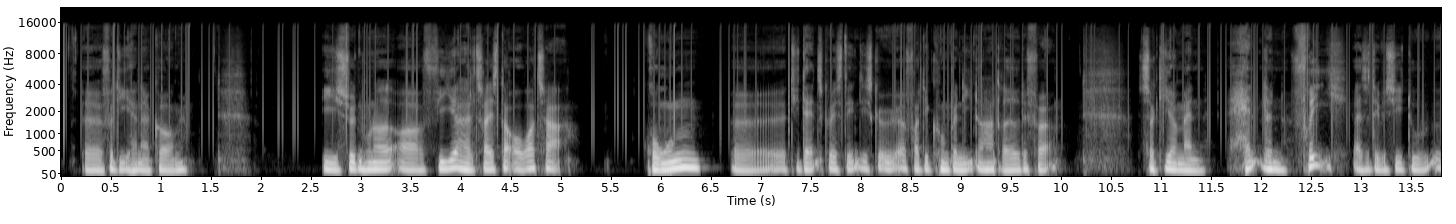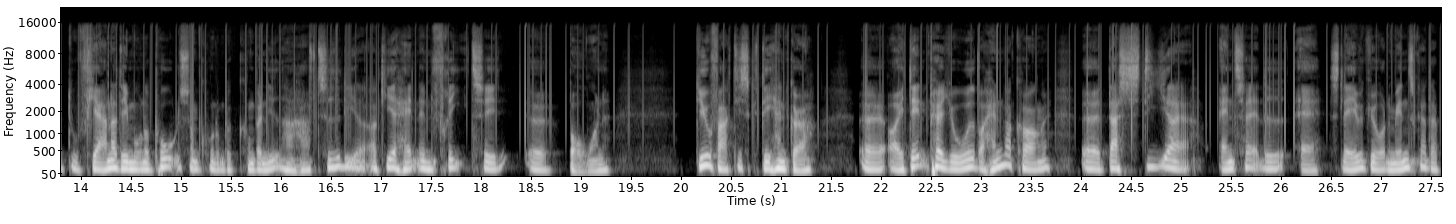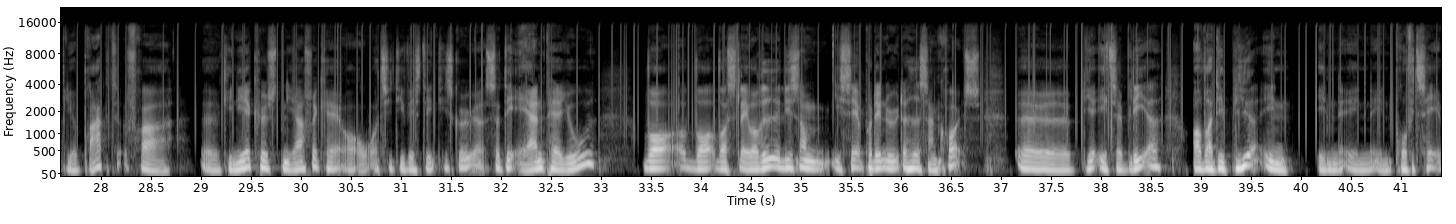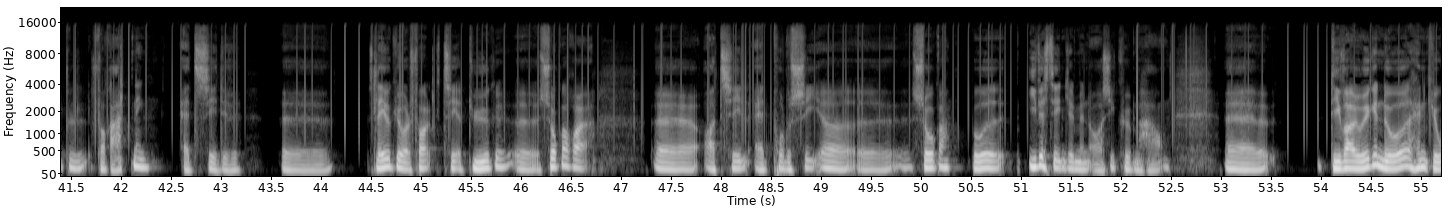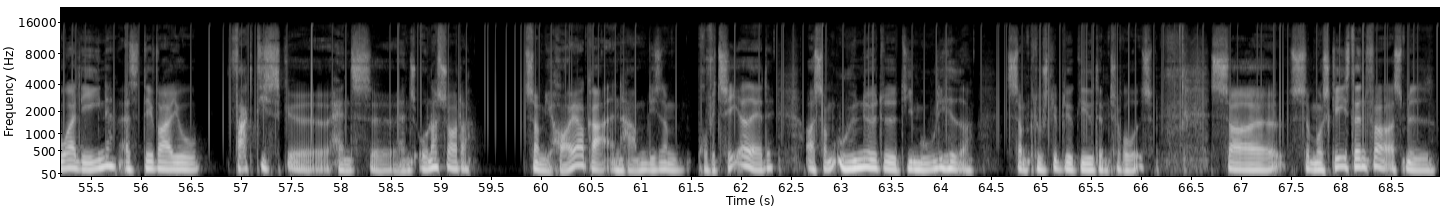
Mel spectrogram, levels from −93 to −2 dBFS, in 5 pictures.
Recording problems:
crackle, like an old record; faint; 25 dB below the speech

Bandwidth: 15 kHz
